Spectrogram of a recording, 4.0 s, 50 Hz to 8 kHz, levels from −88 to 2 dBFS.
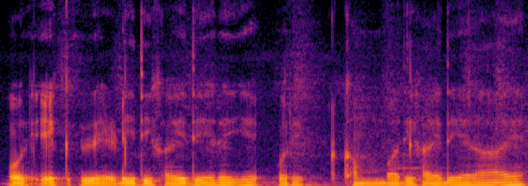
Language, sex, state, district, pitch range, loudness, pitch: Hindi, male, Uttar Pradesh, Saharanpur, 95-105 Hz, -18 LUFS, 100 Hz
